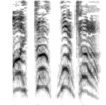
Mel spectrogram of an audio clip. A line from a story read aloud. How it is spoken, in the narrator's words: Emily stop being a saint and start shouting at him like she usually did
